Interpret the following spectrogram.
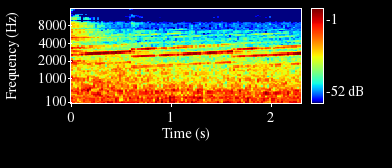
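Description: Electronic warning signal at a miniature ride-train's crossing, warning of the approaching train: high steady tones that start suddenly and step in pitch about once a second.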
